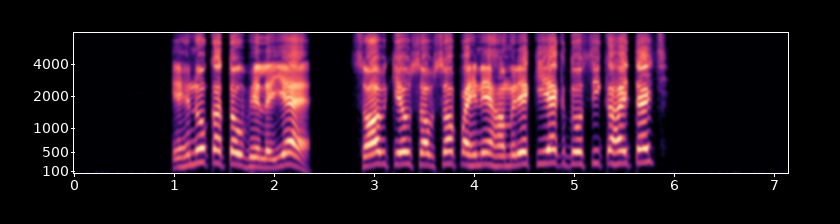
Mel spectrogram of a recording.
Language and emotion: Maithili, angry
